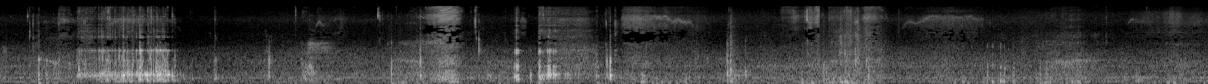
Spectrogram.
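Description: Close-miked drinking of juice from a plastic cup: swallowing and mouth sounds, with a louder throaty, burp-like sound lasting about a second near the start. Then sipping through a straw, among scattered short clicks and handling noises.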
